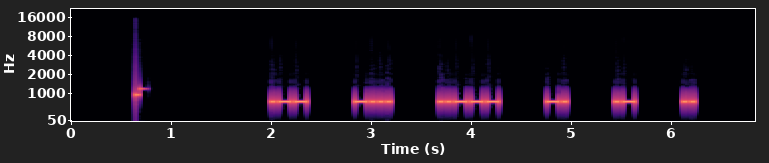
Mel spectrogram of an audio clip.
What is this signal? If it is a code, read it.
Morse code, heard as a keyed tone, about 30 wpm, spaced as for 14 wpm, 700 Hz. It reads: WB2NAI
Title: USA Call Signs - 4x Character Spacing - 30wpm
